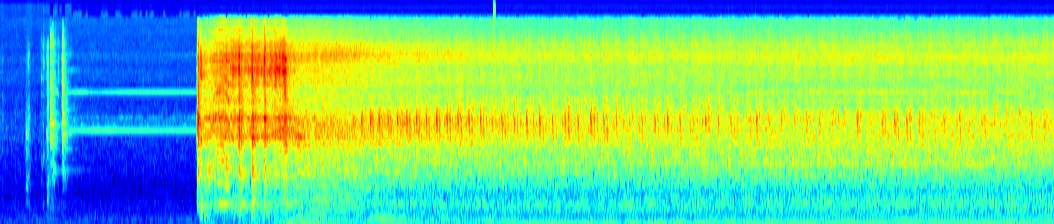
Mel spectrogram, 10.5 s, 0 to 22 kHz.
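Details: Cold engine catching after short crank, idling with light rapid ticking knock about four per second; knock fades as it warms and is gone at 90°C; hot compression 11 in all cylinders; owner asks what cause, undetermined.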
